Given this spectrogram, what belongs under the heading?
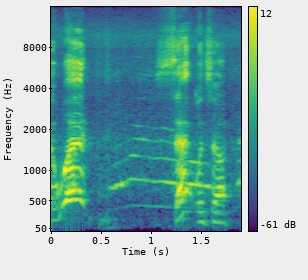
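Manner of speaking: high shocked what. Retold or imitated. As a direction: cry out in disbelief. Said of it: "I said".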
